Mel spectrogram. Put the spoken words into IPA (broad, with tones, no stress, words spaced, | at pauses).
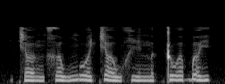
cəː˨˩˨ŋxə˨˩˦wŋu˨˩˦ə̯ cəː˨˩˨wxi˨˩nə˦˥k̚ʈu˧˥ə̯ ɓə˧˥j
